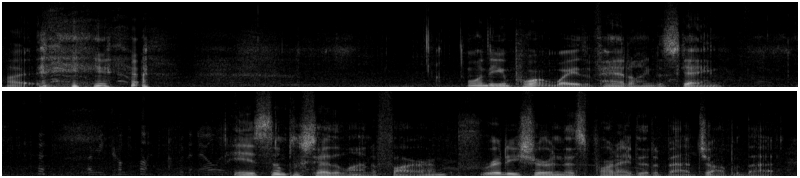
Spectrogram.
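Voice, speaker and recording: Drunk man with a low, gravelly voice. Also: lively intonation, moderate pace, long pauses, a bit bright, a little hiss or hum. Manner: rambling, losing his train of thought. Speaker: gameplay tutorial narrator. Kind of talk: casual video game commentary.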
